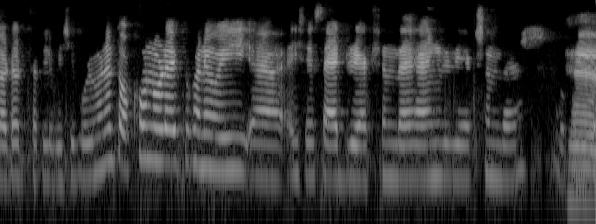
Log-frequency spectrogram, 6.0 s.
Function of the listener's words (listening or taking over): taking over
